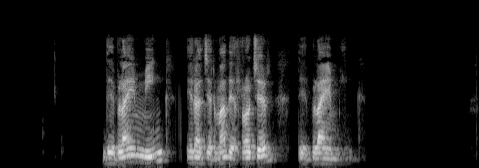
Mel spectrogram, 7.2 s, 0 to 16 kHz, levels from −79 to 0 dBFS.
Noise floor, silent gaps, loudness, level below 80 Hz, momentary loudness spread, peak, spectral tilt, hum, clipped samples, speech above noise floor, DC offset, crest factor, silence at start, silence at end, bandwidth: under -90 dBFS; 4.38-4.47 s; -18 LUFS; -66 dBFS; 13 LU; -2 dBFS; -4.5 dB/octave; none; under 0.1%; over 72 dB; under 0.1%; 20 dB; 1.55 s; 2.05 s; 7.4 kHz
